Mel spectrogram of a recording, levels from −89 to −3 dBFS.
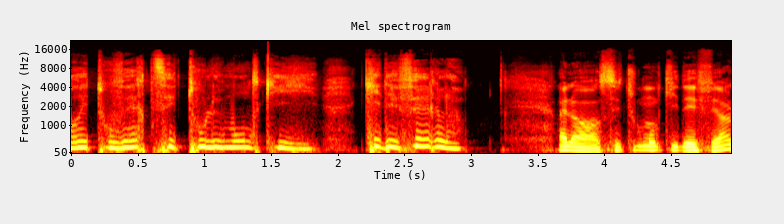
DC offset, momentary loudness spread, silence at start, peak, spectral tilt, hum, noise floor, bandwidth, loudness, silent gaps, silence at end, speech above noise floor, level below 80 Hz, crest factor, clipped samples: under 0.1%; 10 LU; 0 s; 0 dBFS; -5.5 dB/octave; none; -46 dBFS; 14.5 kHz; -19 LUFS; none; 0 s; 28 dB; -44 dBFS; 18 dB; under 0.1%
